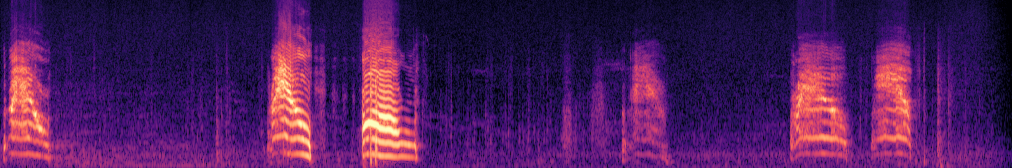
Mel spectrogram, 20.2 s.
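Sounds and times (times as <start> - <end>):
male cat meowing: 0.0 - 1.0, 5.4 - 6.3, 7.2 - 8.4, 12.4 - 13.4, 15.8 - 18.3.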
